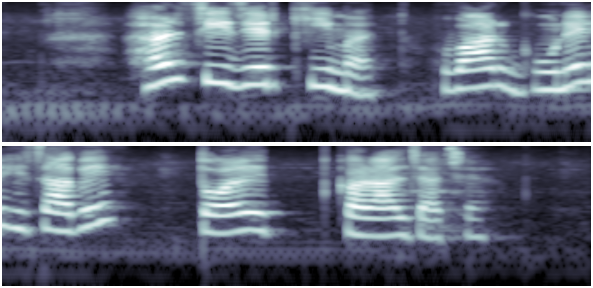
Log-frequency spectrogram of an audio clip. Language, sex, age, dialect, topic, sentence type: Magahi, female, 36-40, Northeastern/Surjapuri, banking, statement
